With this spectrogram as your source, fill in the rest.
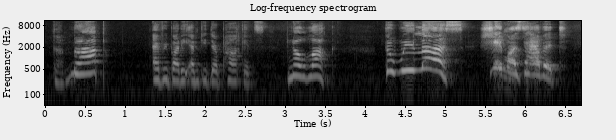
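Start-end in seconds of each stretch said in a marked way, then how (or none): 4.2-6.5 high, hollering pirate captain voice. Braidbeard, searching with his crew for the missing map, hollering. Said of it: "Braidbeard hollered".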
